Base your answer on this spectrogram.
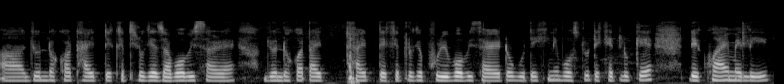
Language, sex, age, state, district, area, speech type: Assamese, female, 18-30, Assam, Dibrugarh, rural, spontaneous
